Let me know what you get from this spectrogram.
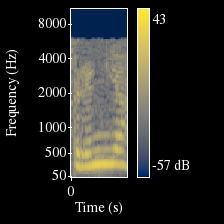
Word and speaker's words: Brynja: Brynja Haldarsdóttir. – Brynja Haldarsdóttir. – It's almost like Brynna, but with a J.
